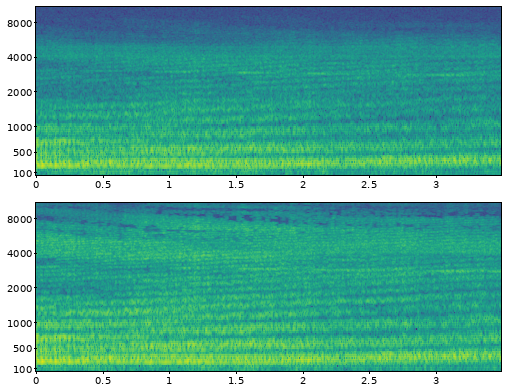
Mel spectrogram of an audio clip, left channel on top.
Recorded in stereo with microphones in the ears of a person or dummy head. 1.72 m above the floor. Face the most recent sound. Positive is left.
turn(degrees=-75)  # may be behind; listen again after turning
